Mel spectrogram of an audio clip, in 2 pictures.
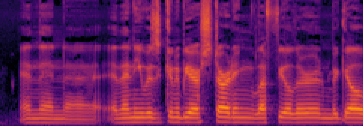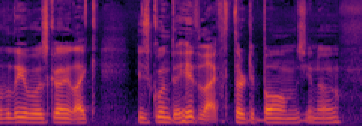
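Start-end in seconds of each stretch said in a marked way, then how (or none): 5.0-6.7 bad put-on Italian-sounding accent. Retelling what a teammate said: terrible Miguel Olivo impression. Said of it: "that's a terrible impression".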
